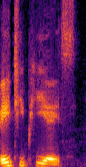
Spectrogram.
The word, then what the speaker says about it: ATPase: the atp ace so you just you spell it out atp and then in small letters ase on the end so atpase and some people call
